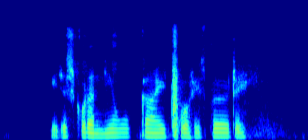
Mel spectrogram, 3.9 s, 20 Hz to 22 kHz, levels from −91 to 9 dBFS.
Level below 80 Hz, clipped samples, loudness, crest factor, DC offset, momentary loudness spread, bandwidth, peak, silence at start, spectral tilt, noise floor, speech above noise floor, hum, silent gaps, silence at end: -82 dBFS; under 0.1%; -42 LUFS; 20 dB; under 0.1%; 9 LU; 10 kHz; -22 dBFS; 0.65 s; -6 dB/octave; -77 dBFS; 35 dB; none; none; 0.8 s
